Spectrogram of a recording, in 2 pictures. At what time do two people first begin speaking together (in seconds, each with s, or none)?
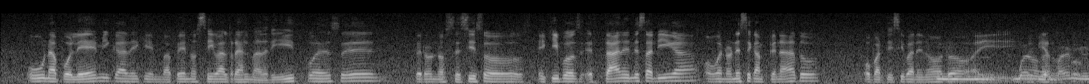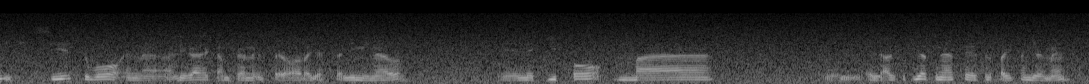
9.4 s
